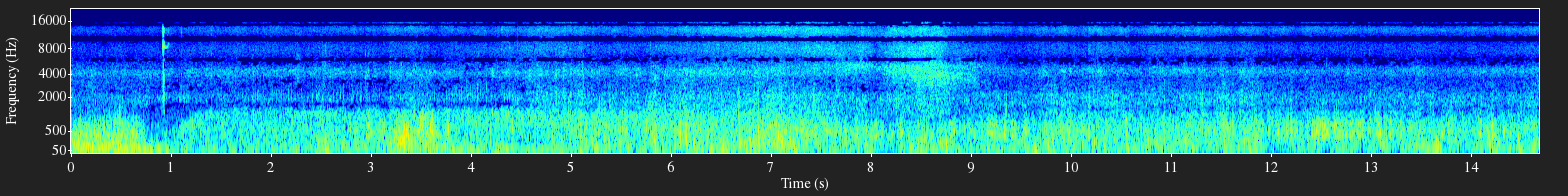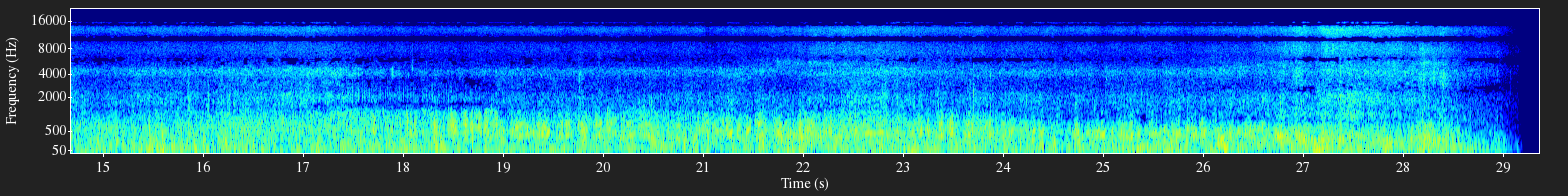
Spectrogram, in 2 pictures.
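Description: Steady rush of wind on the microphone mixed with skis sliding over groomed snow during a downhill ski run, with a brief louder gust about three seconds in.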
